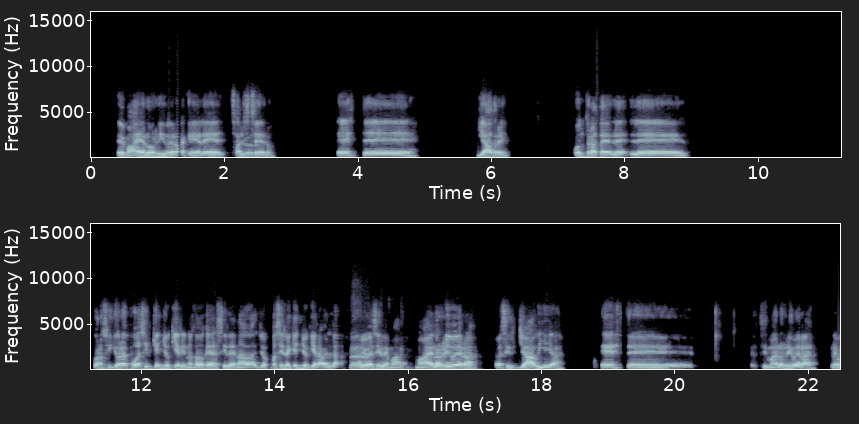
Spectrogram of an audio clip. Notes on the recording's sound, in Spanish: nos conectamos vía Zoom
